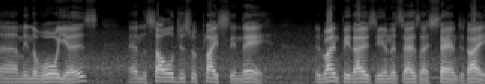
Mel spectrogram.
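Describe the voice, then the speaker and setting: A man speaks in an Australian accent at a moderate pace. His pitch is medium and his intonation fairly even. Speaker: travel vlogger. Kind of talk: vlog walkthrough. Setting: outdoors on a freeway overpass. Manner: loud.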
